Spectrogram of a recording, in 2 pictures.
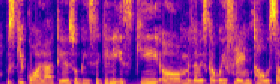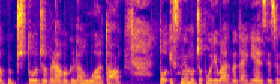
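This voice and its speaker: A woman's voice: on the high side, darkish tone. A young woman telling a storytime in a chatty, exasperated way, mixing Hindi with English phrases. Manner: exasperated retelling. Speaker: storytime vlogger. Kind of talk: casual storytime.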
